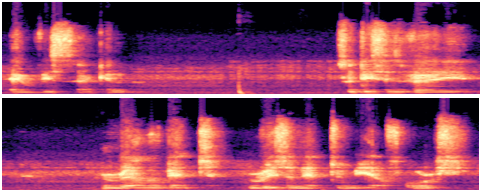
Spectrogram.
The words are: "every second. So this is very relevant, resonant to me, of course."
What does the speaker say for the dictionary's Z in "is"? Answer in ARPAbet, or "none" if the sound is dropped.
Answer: Z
